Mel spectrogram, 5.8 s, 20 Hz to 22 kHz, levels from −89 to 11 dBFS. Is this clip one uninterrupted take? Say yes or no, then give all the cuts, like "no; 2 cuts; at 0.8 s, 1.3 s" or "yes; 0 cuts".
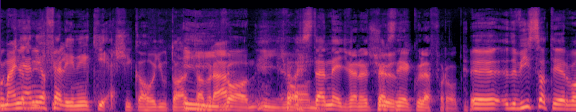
yes; 0 cuts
